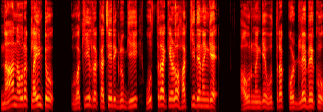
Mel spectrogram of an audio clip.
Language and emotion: Kannada, angry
